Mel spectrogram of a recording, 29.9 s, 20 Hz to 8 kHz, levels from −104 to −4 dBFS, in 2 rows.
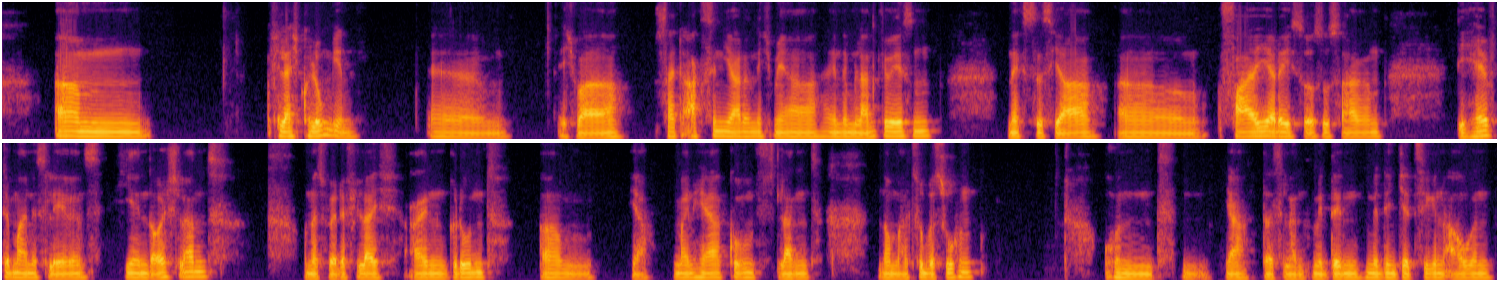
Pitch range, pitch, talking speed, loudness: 85-95 Hz, 90 Hz, 100 wpm, -23 LUFS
